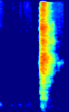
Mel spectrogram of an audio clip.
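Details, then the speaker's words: An adult who says they are a smoker and coughs from smoking gives a single abrupt, airy burst of hissing breath, under a fifth of a second. This is a sneeze. "whatever you do do not sneeze or cough at a store because [ __ ] think you got corona"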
